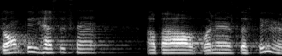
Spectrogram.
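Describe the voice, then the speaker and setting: A woman speaks over noticeable background noise. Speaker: podcast host. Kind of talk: casual chat.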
